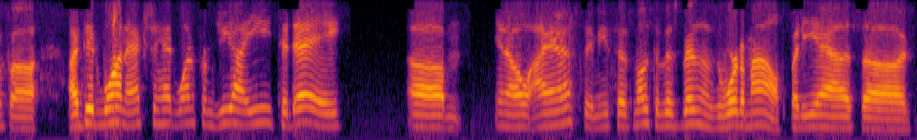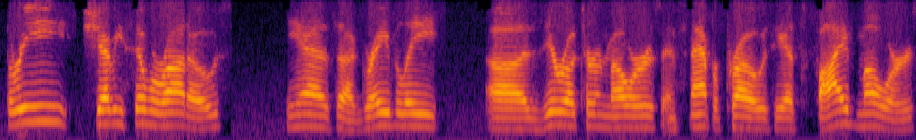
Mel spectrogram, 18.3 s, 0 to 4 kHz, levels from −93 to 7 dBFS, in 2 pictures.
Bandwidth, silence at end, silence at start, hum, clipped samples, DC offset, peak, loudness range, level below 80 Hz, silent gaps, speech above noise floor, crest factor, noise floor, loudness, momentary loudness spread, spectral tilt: 4 kHz; 0.05 s; 0 s; none; under 0.1%; under 0.1%; -2 dBFS; 3 LU; -64 dBFS; none; 53 dB; 18 dB; -72 dBFS; -20 LUFS; 11 LU; -8.5 dB/octave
